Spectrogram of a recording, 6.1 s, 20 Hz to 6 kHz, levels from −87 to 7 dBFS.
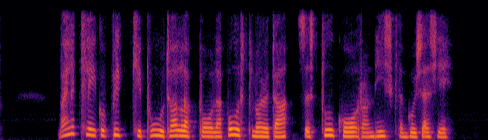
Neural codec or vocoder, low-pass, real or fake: codec, 16 kHz in and 24 kHz out, 0.6 kbps, FocalCodec, streaming, 4096 codes; 5.4 kHz; fake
